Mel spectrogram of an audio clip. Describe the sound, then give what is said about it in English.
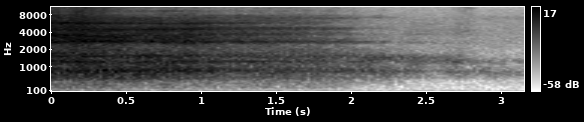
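A deep, slow breath during a guided breathing meditation: a long airy rush that starts strong and gradually fades over a few seconds, heard alone. “And on that, I'm inhaling.”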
